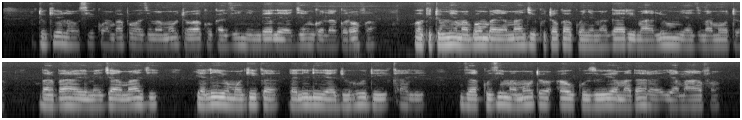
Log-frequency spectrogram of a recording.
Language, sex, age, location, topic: Swahili, male, 36-49, Nairobi, health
